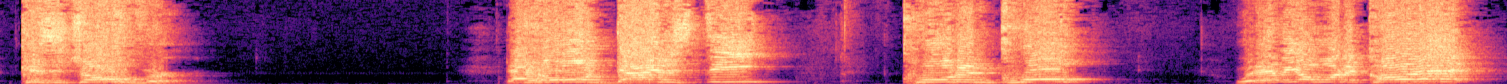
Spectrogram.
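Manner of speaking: high, sustained shouting at rival fans; loud taunting. Real, not acted. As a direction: shout each phrase as a final verdict. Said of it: "I'll say it louder".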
